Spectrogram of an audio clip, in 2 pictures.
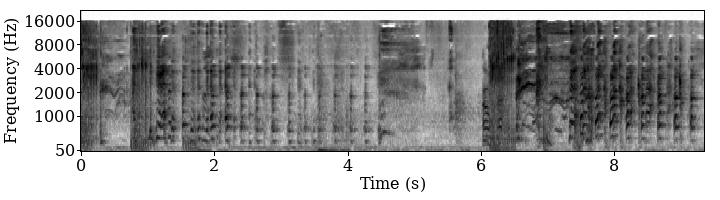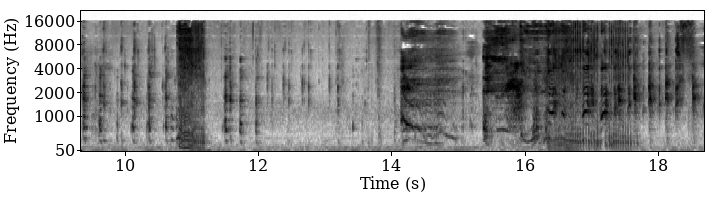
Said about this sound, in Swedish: Jag har pruttljuden.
